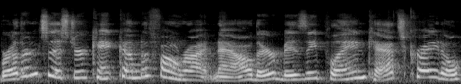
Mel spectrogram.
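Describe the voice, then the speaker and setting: In a put-on character voice, a woman speaks loudly at a moderate pace and a high pitch. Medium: read story. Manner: jolly, strong and forthright.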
